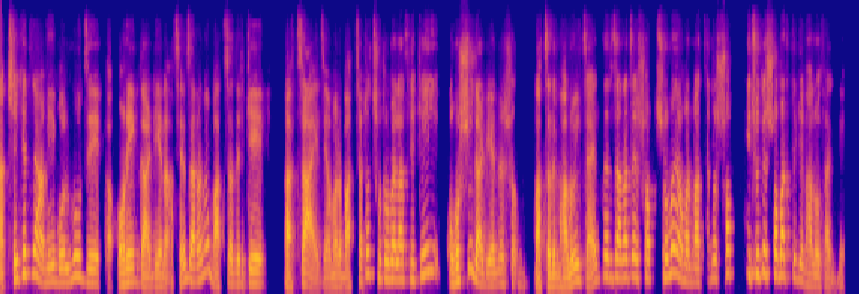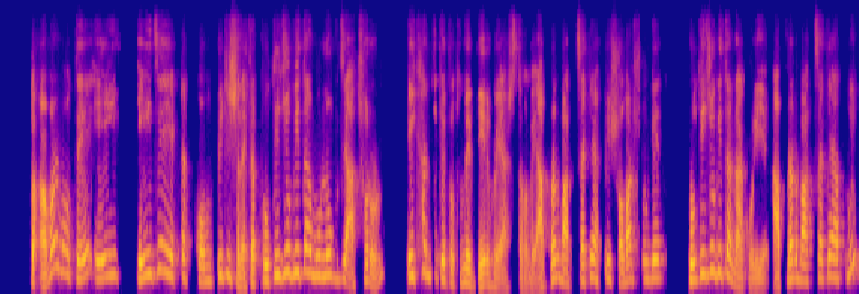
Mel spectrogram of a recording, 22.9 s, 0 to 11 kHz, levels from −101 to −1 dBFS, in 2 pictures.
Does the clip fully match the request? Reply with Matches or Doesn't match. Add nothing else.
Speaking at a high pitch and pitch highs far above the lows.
Matches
